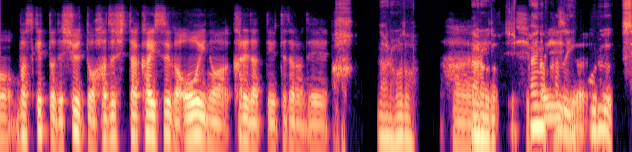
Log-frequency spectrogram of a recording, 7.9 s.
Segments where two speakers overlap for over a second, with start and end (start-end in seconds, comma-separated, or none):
5.9-7.3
